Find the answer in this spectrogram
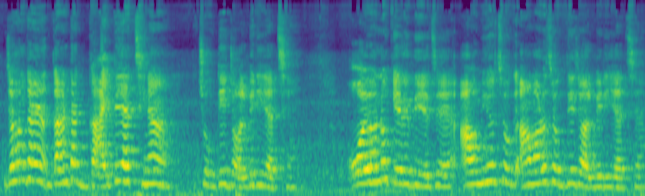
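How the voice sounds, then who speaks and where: A woman's voice: high-pitched, expressive, very fast, a bit bright, reverberant, a little hiss or hum. A woman vlogging at home from her bed, chatting casually to the camera, rambling and repeating herself.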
